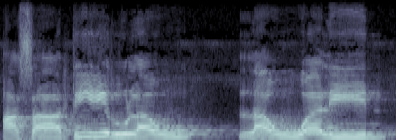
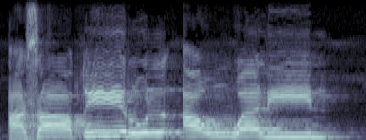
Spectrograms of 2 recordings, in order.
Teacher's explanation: Maka di sini hamzah dihilangkan, fathahnya dipindahkan ke yang sebelumnya yang sukun. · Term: naql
